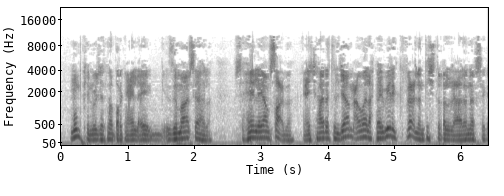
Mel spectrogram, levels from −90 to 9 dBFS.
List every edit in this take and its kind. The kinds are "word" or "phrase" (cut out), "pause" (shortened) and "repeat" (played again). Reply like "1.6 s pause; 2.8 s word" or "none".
0.9 s word; 1.9 s word; 4.7 s phrase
